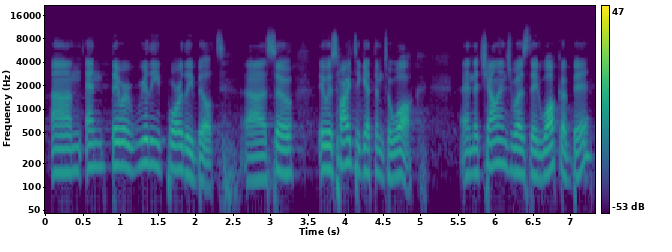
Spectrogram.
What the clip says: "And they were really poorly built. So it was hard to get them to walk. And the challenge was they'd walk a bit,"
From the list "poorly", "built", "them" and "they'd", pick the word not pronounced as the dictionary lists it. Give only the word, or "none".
none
